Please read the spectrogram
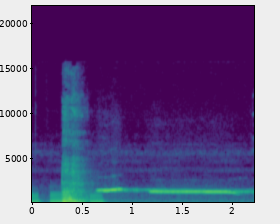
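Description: A short whoosh, then one long whistled note that steps down slightly about halfway and dips at the end, over a plucked-string music cue.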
